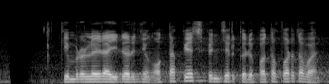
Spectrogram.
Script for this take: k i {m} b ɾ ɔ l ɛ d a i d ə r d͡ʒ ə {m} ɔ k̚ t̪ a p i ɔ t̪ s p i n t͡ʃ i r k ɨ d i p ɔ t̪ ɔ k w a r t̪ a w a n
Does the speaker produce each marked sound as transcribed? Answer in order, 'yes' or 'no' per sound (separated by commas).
yes, no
